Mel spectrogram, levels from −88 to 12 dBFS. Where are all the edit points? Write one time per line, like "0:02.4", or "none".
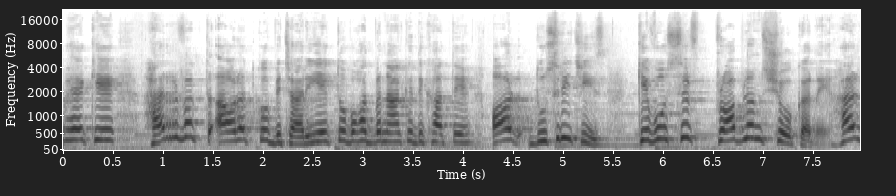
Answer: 0:04.1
